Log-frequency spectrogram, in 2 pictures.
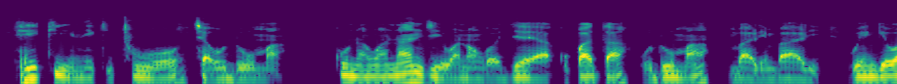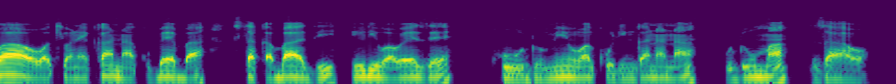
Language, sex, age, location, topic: Swahili, male, 18-24, Kisii, government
